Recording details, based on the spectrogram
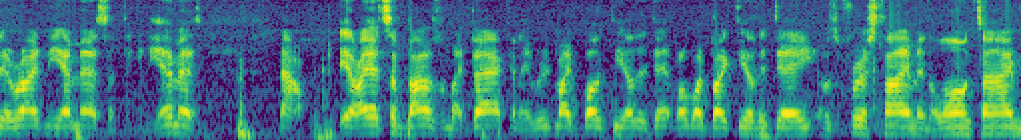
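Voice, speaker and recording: Very fast speech from a man, fairly high in pitch, with fairly even intonation and noticeable background noise. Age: 60s. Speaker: talk show co-host. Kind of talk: casual chat. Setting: outdoors.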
